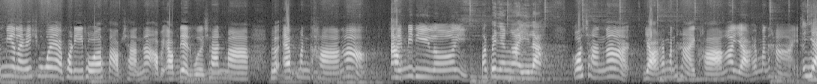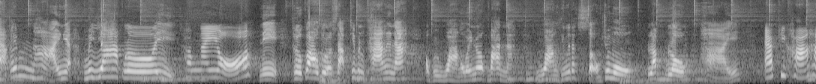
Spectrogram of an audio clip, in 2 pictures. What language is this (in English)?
Thai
